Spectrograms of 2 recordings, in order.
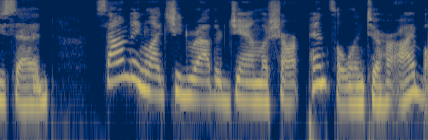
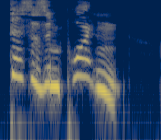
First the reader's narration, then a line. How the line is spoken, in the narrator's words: snapped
